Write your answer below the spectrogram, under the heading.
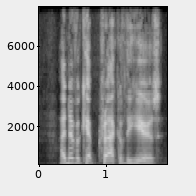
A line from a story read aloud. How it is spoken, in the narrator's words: said Miss Cuttenclip, laughing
